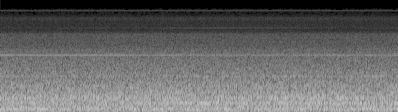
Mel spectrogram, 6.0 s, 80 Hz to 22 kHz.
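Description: Steady hum and hiss of a stationary W7 series shinkansen's air-conditioning and auxiliary equipment, with a faint high-pitched whine held throughout.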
